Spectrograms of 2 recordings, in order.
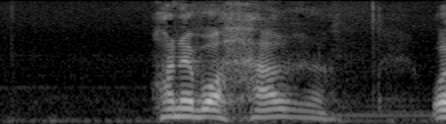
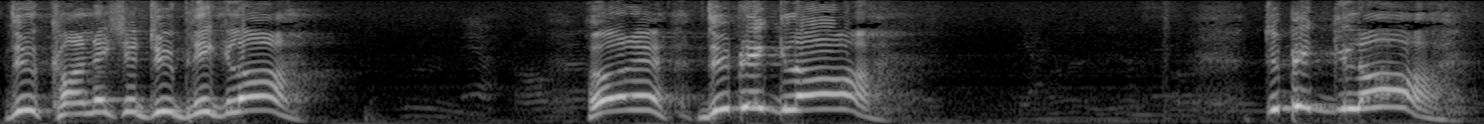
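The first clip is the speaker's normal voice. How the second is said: high, loud preacher's exhortation; fervent pulpit preaching, pitched up and loud; preaching at full force; 6 semitones higher, 5 dB louder than usual. Acted. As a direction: drive it home to the crowd, hammering each phrase.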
